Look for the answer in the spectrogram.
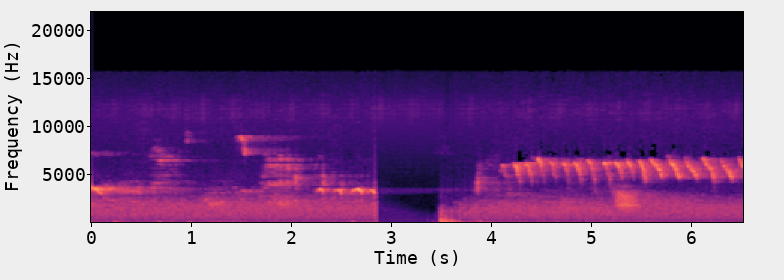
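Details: Song of the violaceous euphonia, or gaturamo-verdadeiro: scattered high whistles and chips, a short silence, then a long rapid rattling series of very high repeated notes over background hiss.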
